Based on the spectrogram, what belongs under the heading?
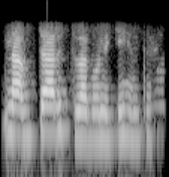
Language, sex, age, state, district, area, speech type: Kashmiri, female, 18-30, Jammu and Kashmir, Ganderbal, rural, conversation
